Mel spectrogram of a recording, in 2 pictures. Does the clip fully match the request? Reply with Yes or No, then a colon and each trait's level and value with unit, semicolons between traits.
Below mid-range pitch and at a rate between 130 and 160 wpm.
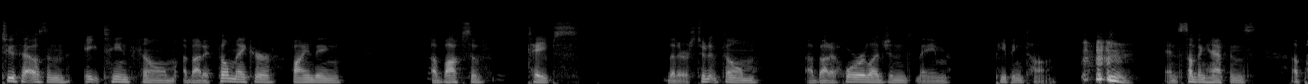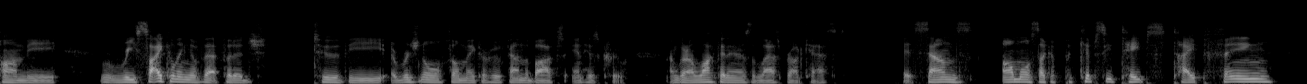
Yes: low, 105 Hz; average, 140 wpm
